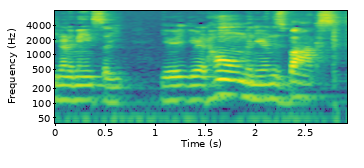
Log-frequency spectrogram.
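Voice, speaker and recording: A man's voice: medium pitch, steady tone, quick pace, mellow, echoey room. A middle-aged man, a musician guest talking casually in an easygoing, rambling way with slang and fillers. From New York City. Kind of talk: casual conversational interview.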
